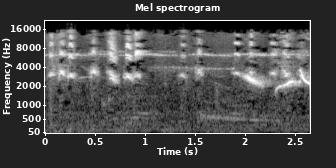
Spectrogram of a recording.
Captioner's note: trinca ferro cantando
